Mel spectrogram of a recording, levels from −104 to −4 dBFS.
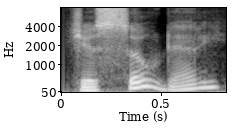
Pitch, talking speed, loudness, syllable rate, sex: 160 Hz, 220 wpm, -15 LUFS, 5.1 syllables/s, male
